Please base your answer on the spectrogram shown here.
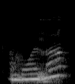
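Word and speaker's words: Kamuela: for you Anna is this close to camela camua I have two people asking about Kam maybe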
